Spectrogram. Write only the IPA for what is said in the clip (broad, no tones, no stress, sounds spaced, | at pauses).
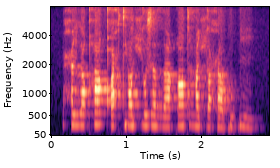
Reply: ħ i l u qʰ ɜ qʼ ʊ ħ t j ɒ ç ʊ z ɜ ɦ ɜ i̯ q ɒ tˤ ɦ ɒ ç ɒ ħ ɒ ɓ u ɓ i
